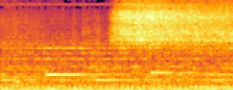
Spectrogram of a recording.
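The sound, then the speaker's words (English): A deep breath drawn in during a meditation: an airy, steady hiss that starts partway through, swells quickly and holds loud to the end, with no voice over it. “So let's take a deep breath and say Shema. This time we'll do Shema Yisrael. Inhale.”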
